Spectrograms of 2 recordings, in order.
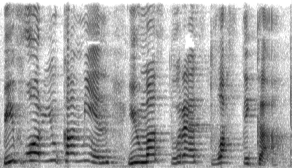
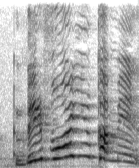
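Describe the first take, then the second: First: Hammed-up German accent, opening high. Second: High, wobbly attempt at German accent; botched German accent. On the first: Playwright ordering visitors before entry, German accent. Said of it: "This is German". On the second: Playwright stopping visitors, botched German accent. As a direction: swoop high in a badly faked German accent. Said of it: "my accents".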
